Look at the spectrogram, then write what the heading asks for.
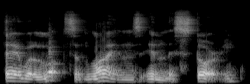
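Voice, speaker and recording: A man reading a children's picture book aloud expressively and deliberately, putting questions to the listener. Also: mid-range voice, darkish tone. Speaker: story reader.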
